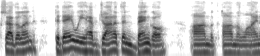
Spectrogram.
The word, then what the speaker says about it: Bengel: my name is Jonathan bengle and by the way Chuck thank you for pronouncing my name so well a lot of people mispronounce it I've been nicknamed The Bagel but I digress uh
